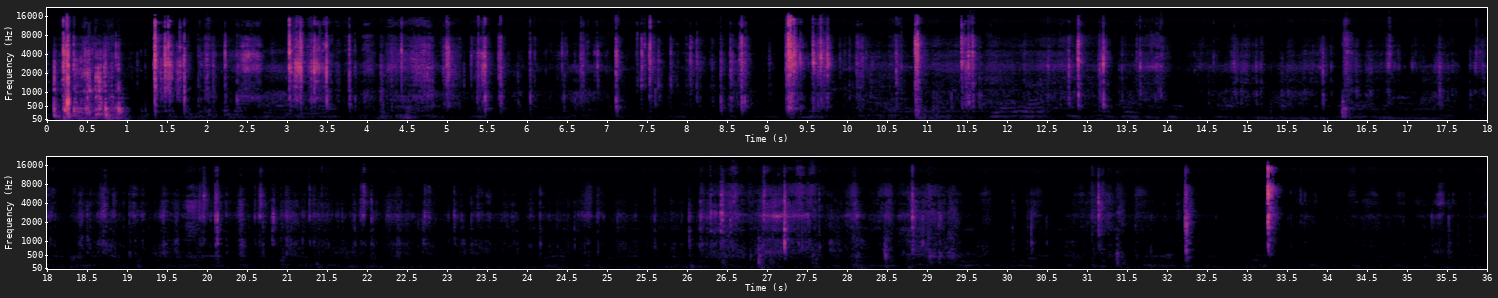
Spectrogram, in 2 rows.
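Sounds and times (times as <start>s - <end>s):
plastic parts clicking: 0.0s - 11.8s
plastic parts scraping: 0.0s - 29.4s.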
